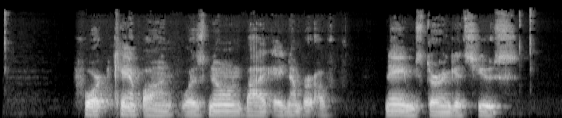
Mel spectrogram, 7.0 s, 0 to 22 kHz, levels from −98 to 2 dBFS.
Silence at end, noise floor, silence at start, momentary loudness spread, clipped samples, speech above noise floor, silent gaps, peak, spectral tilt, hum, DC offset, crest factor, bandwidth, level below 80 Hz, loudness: 0.4 s; -75 dBFS; 0.05 s; 10 LU; under 0.1%; 55 dB; none; -2 dBFS; -4 dB/octave; none; under 0.1%; 18 dB; 16 kHz; -52 dBFS; -20 LUFS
